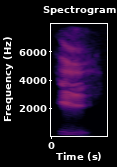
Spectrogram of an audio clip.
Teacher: हम ई का उच्चारण करेंगे तो जीवा का आगे का भाग है वो सक्रिय रहेगा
